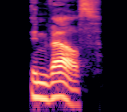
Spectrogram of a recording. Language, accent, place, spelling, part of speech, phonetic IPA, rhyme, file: German, Germany, Berlin, invers, adjective, [ɪnˈvɛʁs], -ɛʁs, De-invers.ogg
- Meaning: inverse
